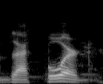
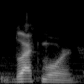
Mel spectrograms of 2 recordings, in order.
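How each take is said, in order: First: The stress falls on 'board'. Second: The stress falls on 'black'. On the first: "so the stress is on the board" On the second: It is the classroom writing board. "But if it's one word"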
